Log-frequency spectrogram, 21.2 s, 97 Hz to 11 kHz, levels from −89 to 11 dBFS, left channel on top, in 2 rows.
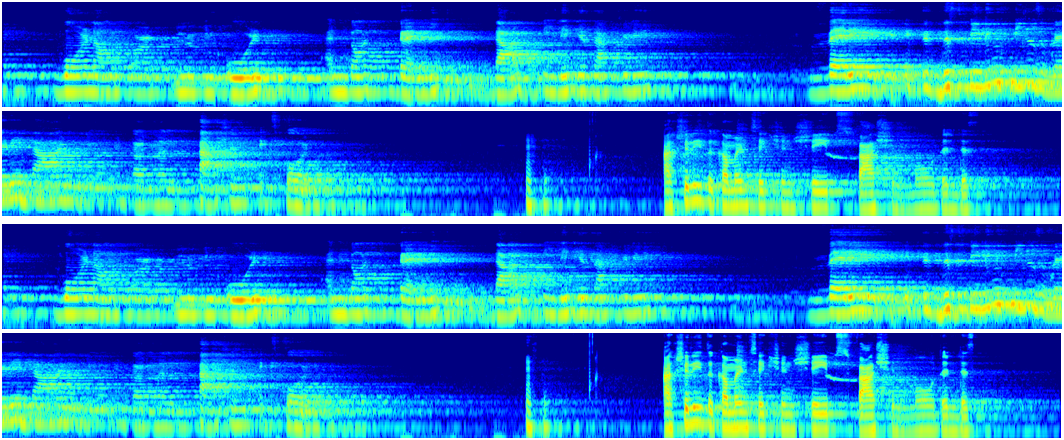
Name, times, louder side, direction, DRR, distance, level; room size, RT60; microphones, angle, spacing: voice 1, 0.5-2.6 3.2-3.7 4.0-6.5 7.3-13.1 13.4-13.7, equal, 15° left, -1 dB, 2.5 m, -30 dB
voice 2, 17.2-20.3, right 3 dB, 85° right, 15 dB, 0.9 m, -27 dB
26.0 x 25.5 x 8.1 m, 3.0 s
head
